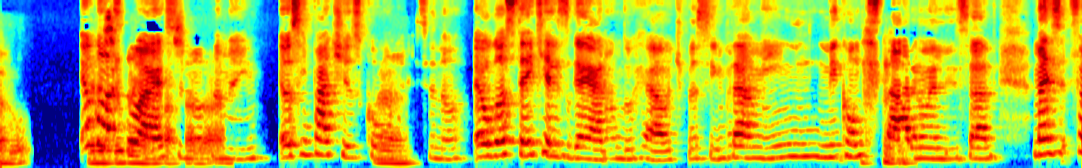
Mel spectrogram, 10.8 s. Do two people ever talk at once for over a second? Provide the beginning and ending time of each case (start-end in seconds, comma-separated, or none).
0.9-2.2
